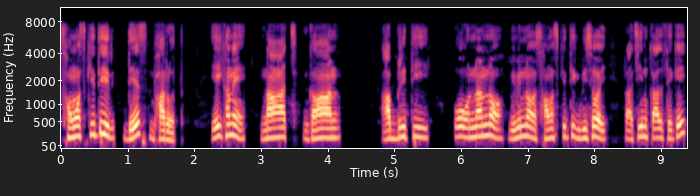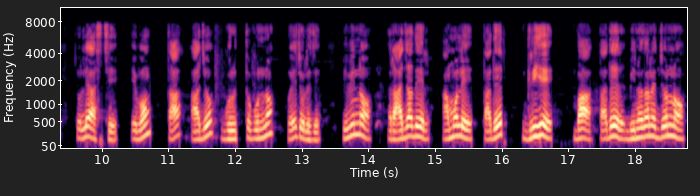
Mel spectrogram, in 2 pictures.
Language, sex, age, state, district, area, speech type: Bengali, male, 45-60, West Bengal, Jhargram, rural, spontaneous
